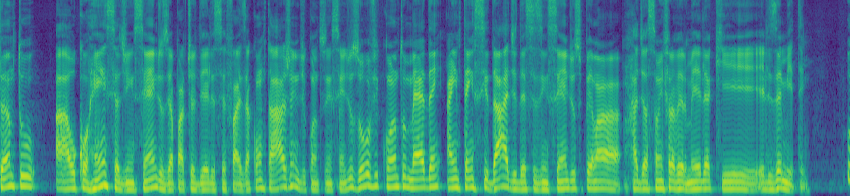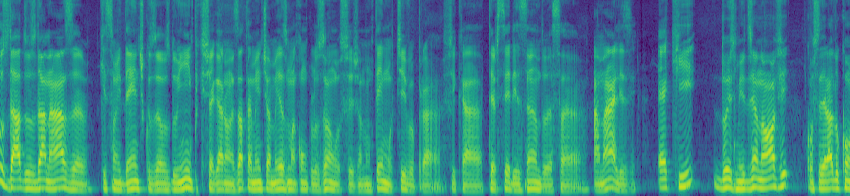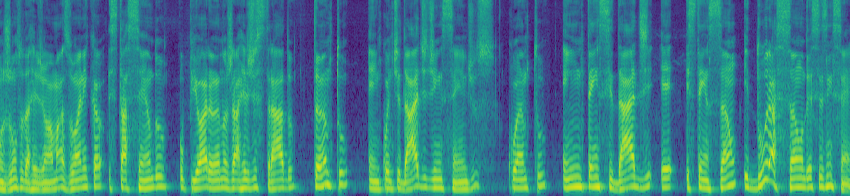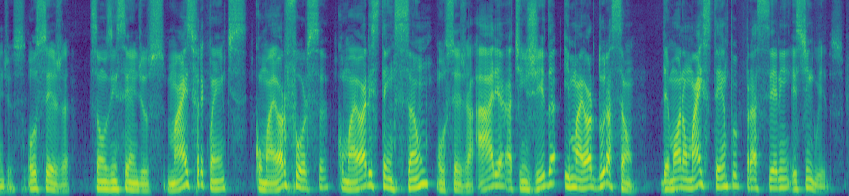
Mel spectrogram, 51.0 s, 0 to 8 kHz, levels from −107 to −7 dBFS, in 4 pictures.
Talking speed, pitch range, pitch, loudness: 130 wpm, 105-140 Hz, 120 Hz, -20 LUFS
